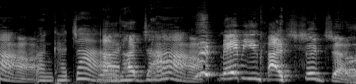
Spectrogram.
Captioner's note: speaking in foreign language; actor speaking in foreign language; speaking in foreign language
